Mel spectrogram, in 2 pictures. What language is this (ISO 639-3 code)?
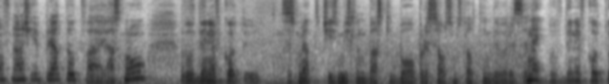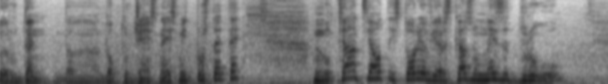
bul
